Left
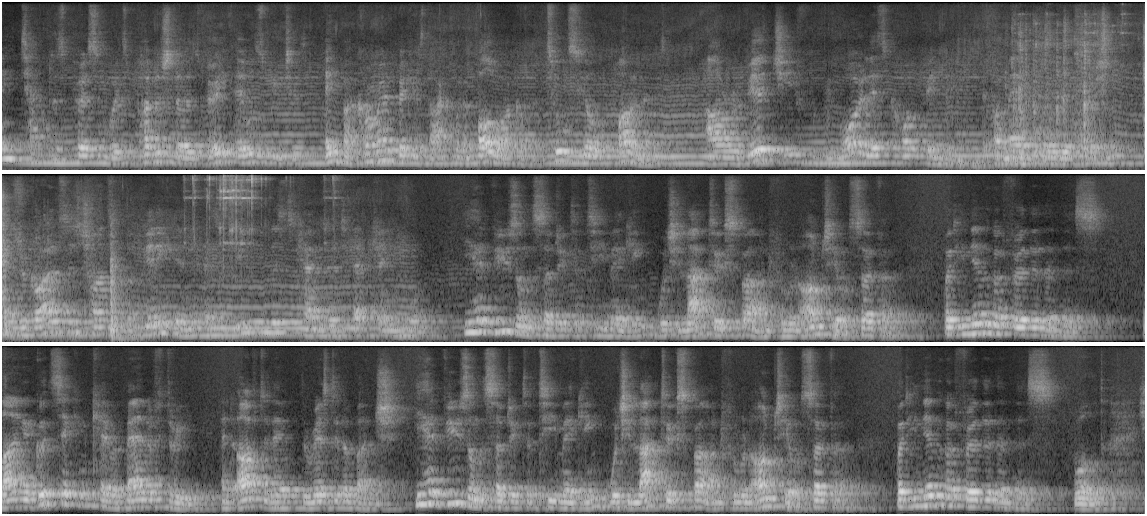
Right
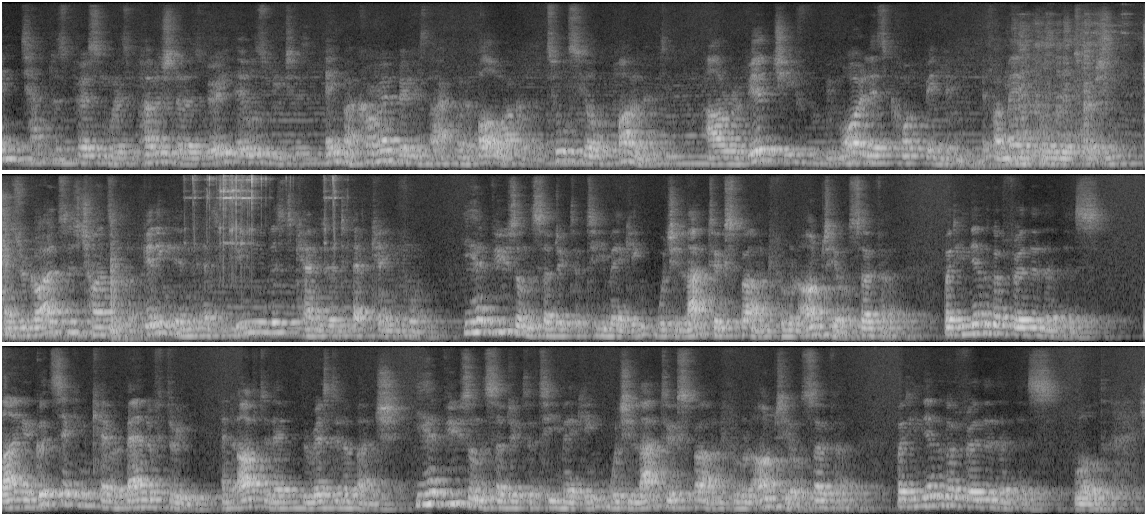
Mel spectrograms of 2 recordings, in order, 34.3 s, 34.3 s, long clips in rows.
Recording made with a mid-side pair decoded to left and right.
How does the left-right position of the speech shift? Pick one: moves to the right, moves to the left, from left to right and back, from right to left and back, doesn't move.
from left to right and back.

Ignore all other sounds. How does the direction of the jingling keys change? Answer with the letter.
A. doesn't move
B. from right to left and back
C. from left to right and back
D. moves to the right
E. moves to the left
D.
